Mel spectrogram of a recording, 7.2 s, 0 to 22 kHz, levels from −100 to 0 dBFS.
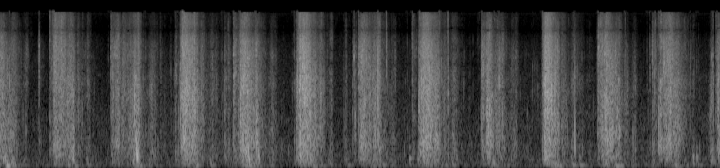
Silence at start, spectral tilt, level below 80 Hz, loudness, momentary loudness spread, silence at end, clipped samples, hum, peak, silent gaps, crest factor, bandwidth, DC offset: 0 s; 0 dB/octave; -64 dBFS; -35 LUFS; 14 LU; 0 s; under 0.1%; none; -10 dBFS; none; 28 dB; 17 kHz; under 0.1%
